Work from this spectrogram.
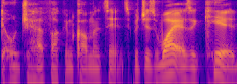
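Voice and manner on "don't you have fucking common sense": acted, quick, hushed, angry scolding tone. Speaker quotes what his mom always said in anger, imitating mom's angry scolding. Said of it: "she would say that in anger always".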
